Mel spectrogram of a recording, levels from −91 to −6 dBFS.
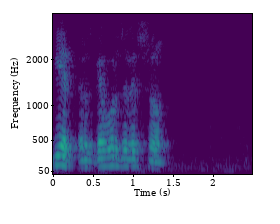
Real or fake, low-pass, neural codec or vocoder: real; 3.6 kHz; none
